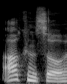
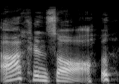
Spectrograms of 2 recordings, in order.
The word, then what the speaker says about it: Arkansas: idea how rough it can be there in Arkansas. As I say it right, Arkansas.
